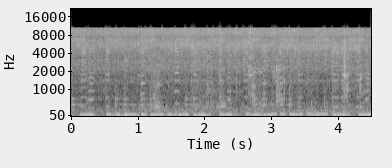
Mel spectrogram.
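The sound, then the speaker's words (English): Shrimp fry in a skillet with a loud, steady sizzle and dense crackling and popping. Stirring noises run throughout, and no voices are heard. “So I already dropped my pasta. So we're gonna cook our shrimp about halfway and then we're gonna build our sauce from that.”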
